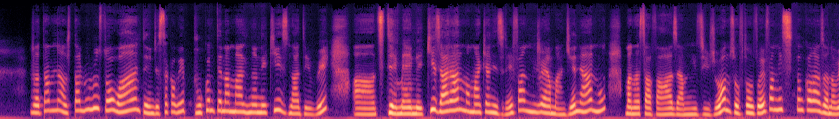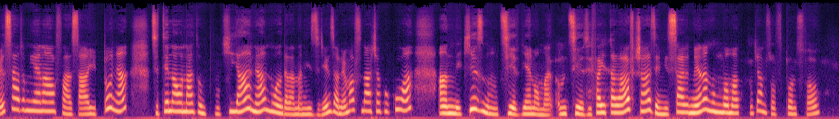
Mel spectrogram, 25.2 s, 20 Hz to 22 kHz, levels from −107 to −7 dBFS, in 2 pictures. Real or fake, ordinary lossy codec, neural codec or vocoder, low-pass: fake; MP3, 96 kbps; autoencoder, 48 kHz, 32 numbers a frame, DAC-VAE, trained on Japanese speech; 19.8 kHz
